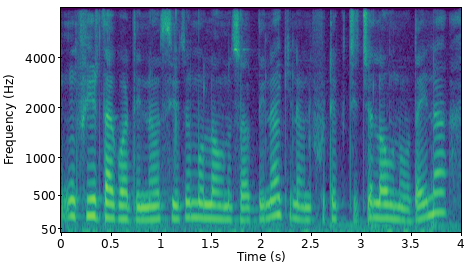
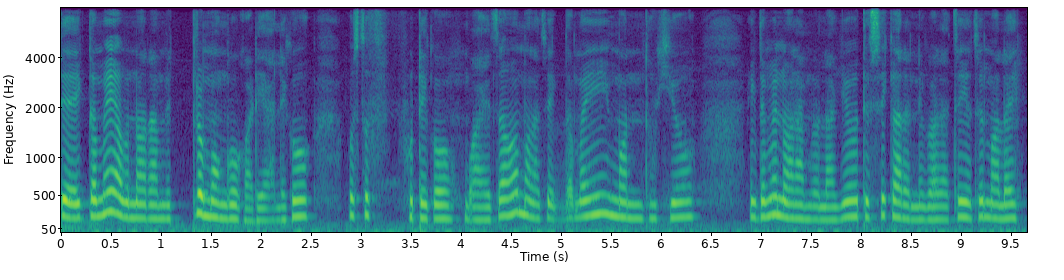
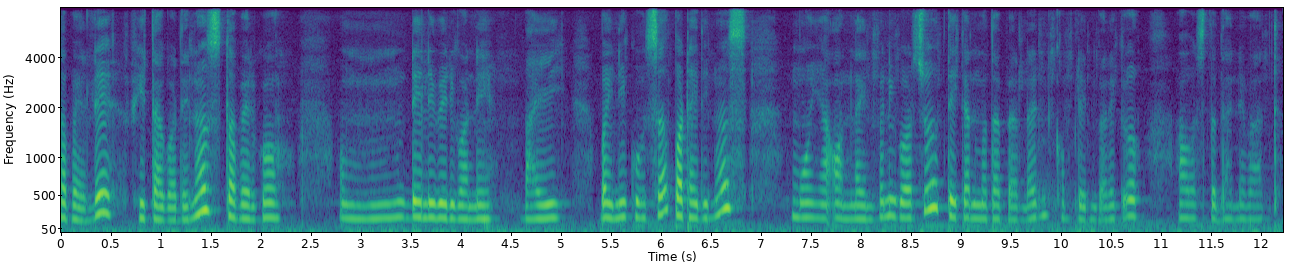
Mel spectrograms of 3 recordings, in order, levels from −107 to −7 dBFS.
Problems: constant background noise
